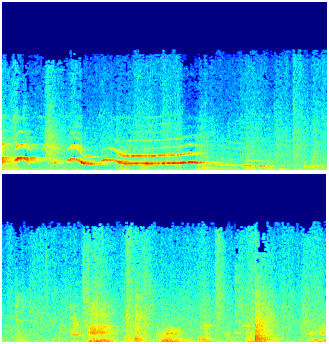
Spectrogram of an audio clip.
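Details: Australian Shepherd puppies from Winnie's litter, aged four weeks and five days, give high tonal whimpers. The whines slide downward with clear overtones over the first three seconds, then fade into softer scattered squeaks and shuffling.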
